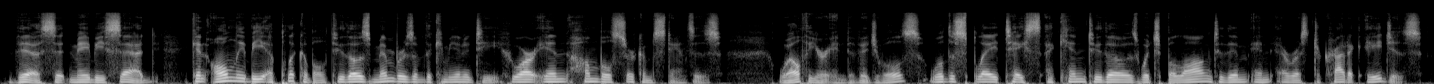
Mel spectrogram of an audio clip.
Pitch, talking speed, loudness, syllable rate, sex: 105 Hz, 145 wpm, -20 LUFS, 4.9 syllables/s, male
